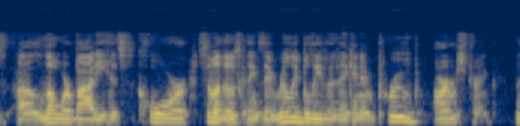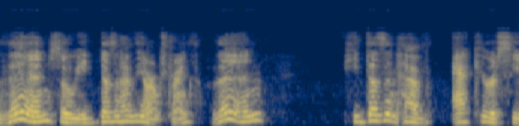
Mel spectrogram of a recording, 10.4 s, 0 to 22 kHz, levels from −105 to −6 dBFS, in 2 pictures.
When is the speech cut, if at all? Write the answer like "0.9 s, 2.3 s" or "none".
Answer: 1.9 s, 2.4 s, 5.1 s, 6.2 s, 7.2 s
